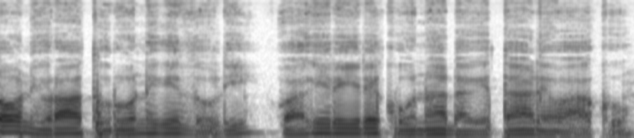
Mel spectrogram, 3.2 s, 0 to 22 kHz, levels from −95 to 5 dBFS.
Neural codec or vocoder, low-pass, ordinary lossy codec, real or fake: vocoder, 44.1 kHz, 128 mel bands every 512 samples, BigVGAN v2; none; none; fake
